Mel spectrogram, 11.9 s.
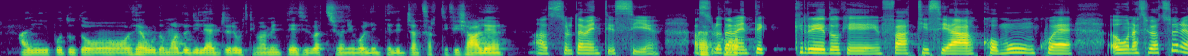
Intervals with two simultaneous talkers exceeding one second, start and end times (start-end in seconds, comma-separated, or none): none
